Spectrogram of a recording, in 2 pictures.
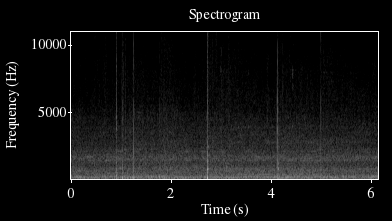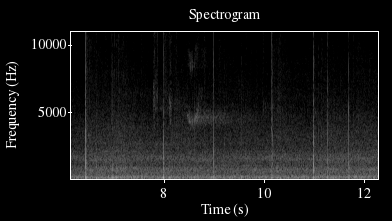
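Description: A volleyball is hit hard again and again in a large echoing hall.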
